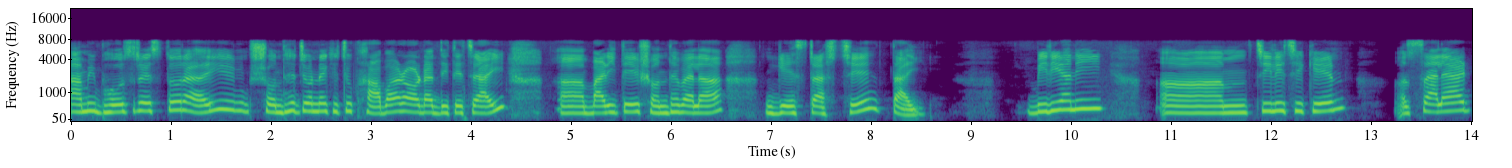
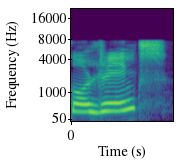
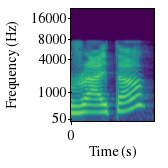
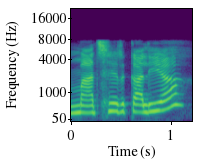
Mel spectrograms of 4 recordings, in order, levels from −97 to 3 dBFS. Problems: none marked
